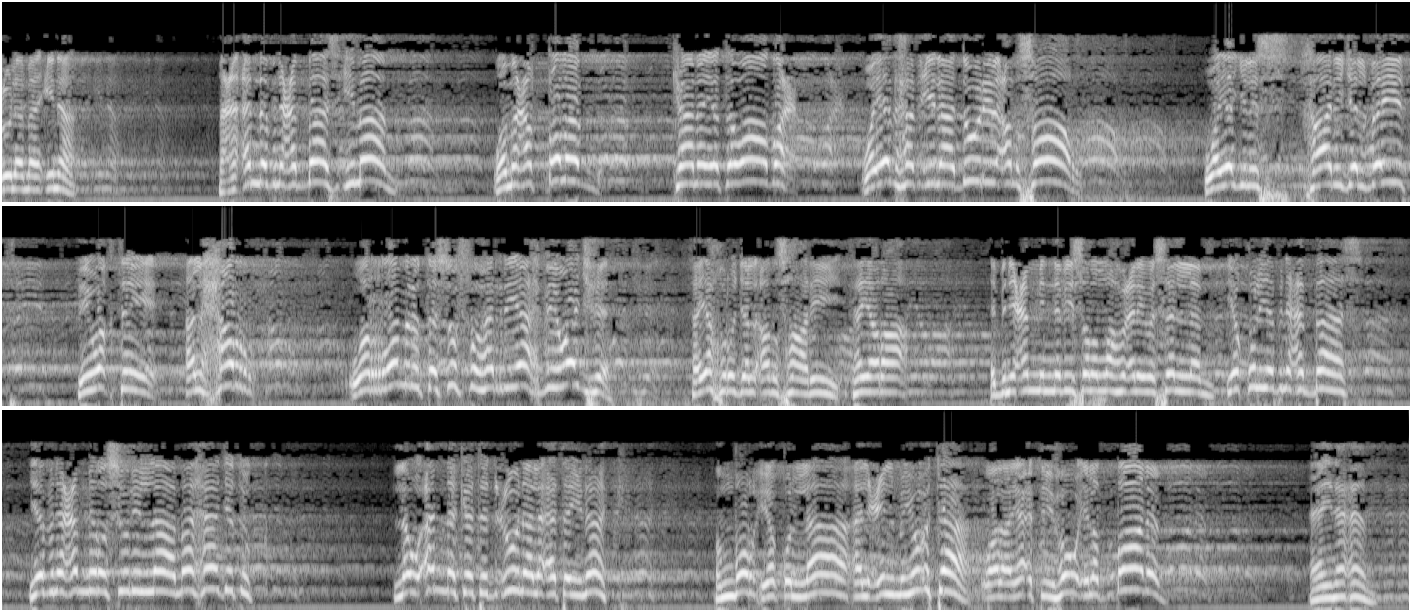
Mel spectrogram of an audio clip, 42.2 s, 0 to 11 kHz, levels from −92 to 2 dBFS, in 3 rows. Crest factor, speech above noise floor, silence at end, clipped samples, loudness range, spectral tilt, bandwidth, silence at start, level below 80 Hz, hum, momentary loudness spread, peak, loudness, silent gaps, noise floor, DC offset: 10 dB; 27 dB; 0 s; under 0.1%; 3 LU; -4.5 dB/octave; 6.6 kHz; 0 s; -32 dBFS; none; 15 LU; 0 dBFS; -10 LUFS; none; -36 dBFS; under 0.1%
